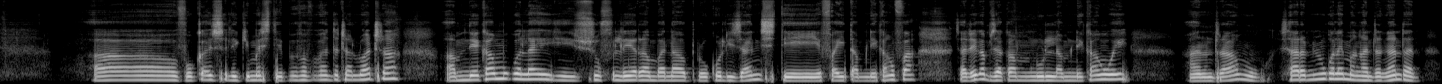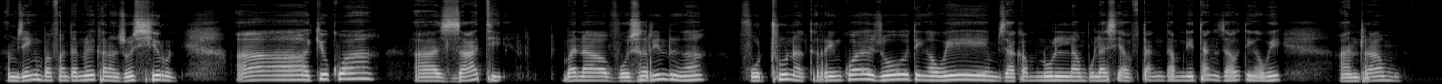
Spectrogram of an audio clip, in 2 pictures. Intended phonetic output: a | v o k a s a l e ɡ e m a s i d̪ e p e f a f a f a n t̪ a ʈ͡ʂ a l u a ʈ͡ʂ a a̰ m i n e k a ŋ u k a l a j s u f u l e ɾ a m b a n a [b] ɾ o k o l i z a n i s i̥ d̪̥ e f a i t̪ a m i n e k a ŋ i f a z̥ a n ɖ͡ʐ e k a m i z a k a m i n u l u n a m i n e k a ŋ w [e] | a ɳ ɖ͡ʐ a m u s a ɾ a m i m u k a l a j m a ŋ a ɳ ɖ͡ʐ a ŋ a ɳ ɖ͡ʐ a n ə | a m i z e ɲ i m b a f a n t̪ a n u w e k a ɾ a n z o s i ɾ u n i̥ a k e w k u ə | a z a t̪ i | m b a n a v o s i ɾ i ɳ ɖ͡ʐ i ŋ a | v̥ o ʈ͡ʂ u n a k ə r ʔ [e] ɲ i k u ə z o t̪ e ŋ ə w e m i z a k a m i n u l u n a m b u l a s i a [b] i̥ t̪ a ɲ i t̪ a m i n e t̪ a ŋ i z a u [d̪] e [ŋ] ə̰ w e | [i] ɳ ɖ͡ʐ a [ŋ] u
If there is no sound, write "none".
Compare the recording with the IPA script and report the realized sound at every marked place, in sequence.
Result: b, e, e, v, t̪, ŋ, a, m

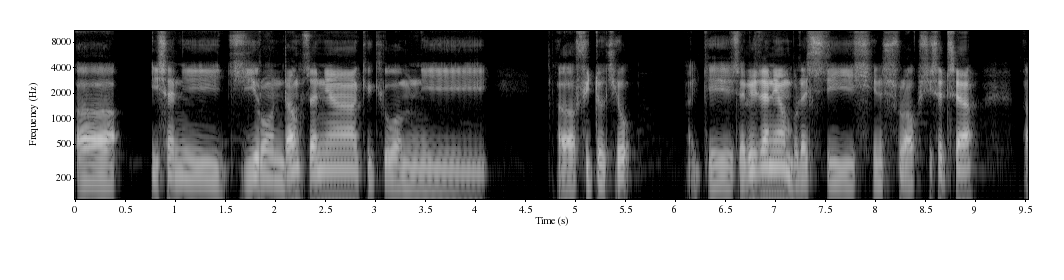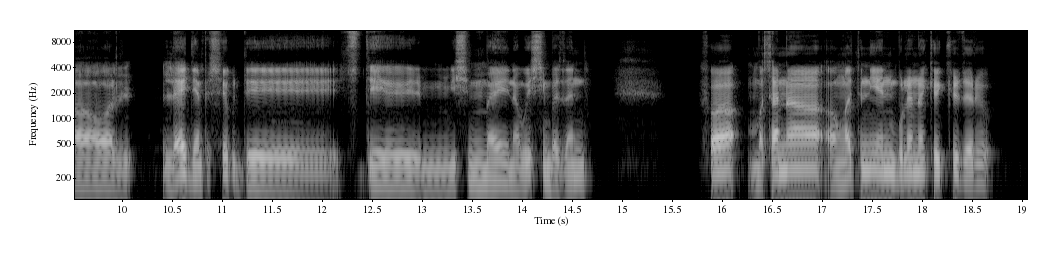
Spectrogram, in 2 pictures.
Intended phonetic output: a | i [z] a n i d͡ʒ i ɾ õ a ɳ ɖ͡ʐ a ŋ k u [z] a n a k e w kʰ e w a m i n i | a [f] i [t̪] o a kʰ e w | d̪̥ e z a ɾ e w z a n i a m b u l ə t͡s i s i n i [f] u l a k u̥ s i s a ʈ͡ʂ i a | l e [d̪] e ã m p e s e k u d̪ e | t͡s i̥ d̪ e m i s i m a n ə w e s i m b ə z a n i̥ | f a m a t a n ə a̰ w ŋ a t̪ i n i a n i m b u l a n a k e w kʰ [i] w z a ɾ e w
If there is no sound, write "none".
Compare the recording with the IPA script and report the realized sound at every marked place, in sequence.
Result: s, z, f, t̪, s, d̪, e

